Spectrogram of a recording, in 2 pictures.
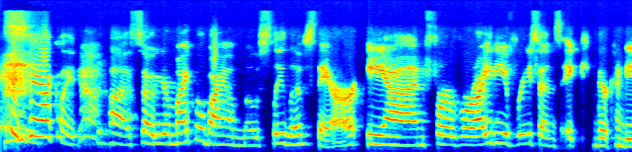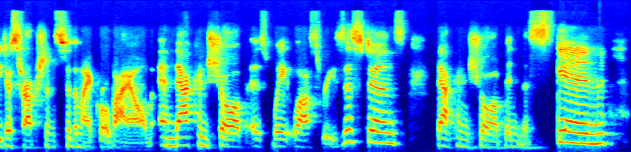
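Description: Using an ordinary speaking voice, a woman with an American accent talks at a moderate pace, her fairly high pitch carrying lively intonation. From United States. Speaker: functional medicine physician. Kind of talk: interview.

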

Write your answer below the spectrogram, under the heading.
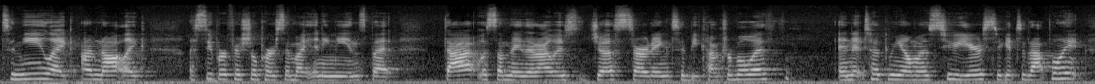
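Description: A woman's medium-pitched, monotone voice at a moderate pace, with flat intonation and noticeable background noise. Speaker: podcast co-host and mom. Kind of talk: casual chat. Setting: remote recording, talking over mics.

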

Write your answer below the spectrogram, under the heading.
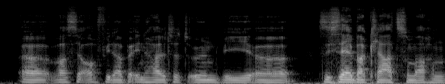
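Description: The delivery moves at a fairly slow pace. Its intonation stays flat and monotone. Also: man. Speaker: podcast host. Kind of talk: interview.

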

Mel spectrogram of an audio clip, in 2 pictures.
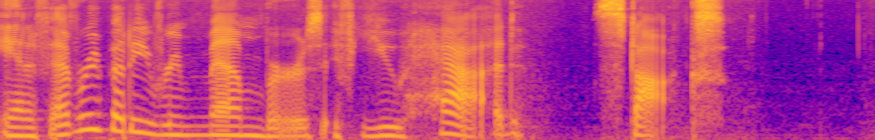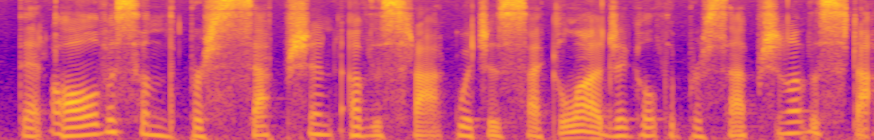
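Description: A woman with an American accent, a normal speaking voice at fairly low pitch, lively intonation, moderate pace, and a very clean recording with a silent background. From US Midwest, Chicago. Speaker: business coach and psychologist. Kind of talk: interview conversation. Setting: studio.

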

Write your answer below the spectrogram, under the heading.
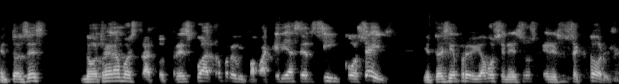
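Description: Recorded in a dry, close sound with no echo, a man speaks at a very fast pace. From Colombia, Bucaramanga (Santander). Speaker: comedian. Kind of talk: casual chat. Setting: video call.

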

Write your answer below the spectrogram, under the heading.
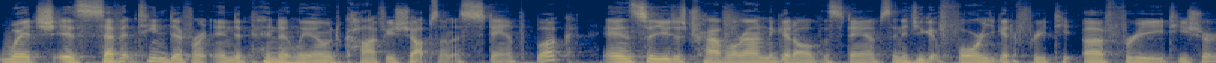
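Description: On a very clean recording with a silent background, a man with a Midwestern American accent talks at a very fast pace and medium pitch, with ordinary pitch variation and hardly any pauses. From US Midwest, Columbus, Ohio. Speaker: podcast guest, young professional. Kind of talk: casual chat.

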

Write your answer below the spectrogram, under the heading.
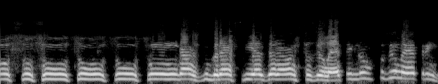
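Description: At a moderate pace, a man talks at an extremely high pitch. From Portugal, Lisbon area. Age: 40s. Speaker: graffiti artist, music producer and MC. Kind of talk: casual interview.

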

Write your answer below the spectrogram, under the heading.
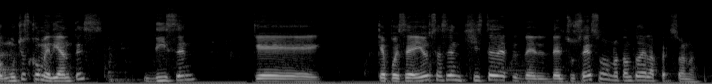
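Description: A high-pitched man is speaking. He uses lively intonation. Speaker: podcast co-host. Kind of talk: casual chat.

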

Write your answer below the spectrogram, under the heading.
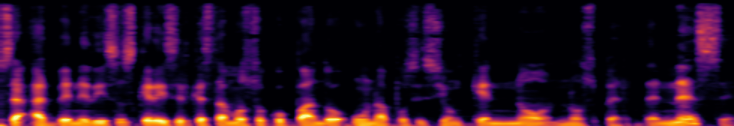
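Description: At a moderate pace, a man speaks at medium pitch with ordinary pitch variation in a normal speaking voice. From US South, Rio Grande Valley, Texas. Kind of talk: Bible teaching monologue.

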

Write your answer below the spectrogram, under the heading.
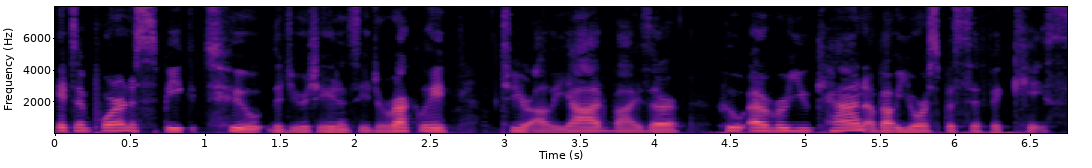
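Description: A woman with a plain, everyday voice speaks at a fairly quick pace and a fairly low pitch on a very clean recording with a silent background. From northern Israel, from age fourteen; born in New York. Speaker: immigration advisor. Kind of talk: interview.

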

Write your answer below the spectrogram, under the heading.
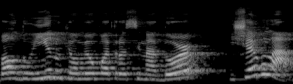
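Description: Projected and raised, a woman's bright, sharp voice moves at a moderate pace amid audible room echo. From Rondônia, Brazil. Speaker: network marketing distributor. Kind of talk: interview.

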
